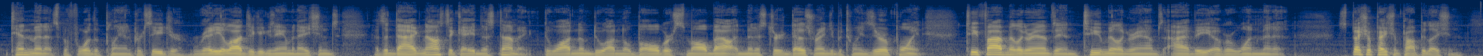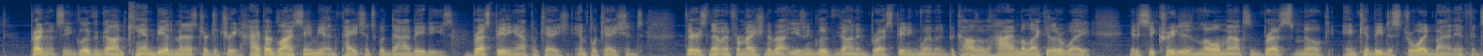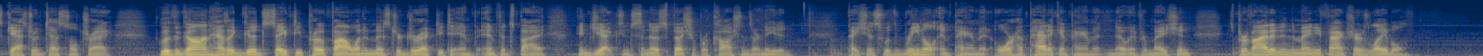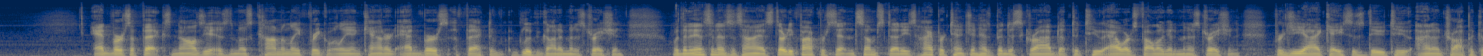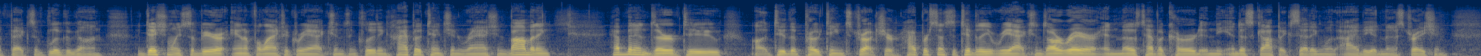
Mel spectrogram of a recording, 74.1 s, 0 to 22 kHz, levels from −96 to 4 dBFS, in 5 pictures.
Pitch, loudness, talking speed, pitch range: 105 Hz, -26 LUFS, 160 wpm, 95-115 Hz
